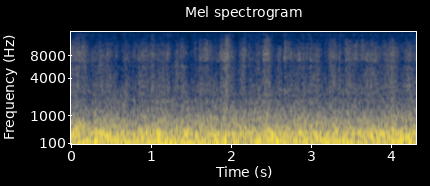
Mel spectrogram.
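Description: Faint tapping and rubbing of a thumb on an iPhone 5s home button as it is lifted and rested repeatedly for fingerprint scanning, over a steady low hum and hiss.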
